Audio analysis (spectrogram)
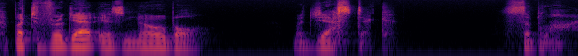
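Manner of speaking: ordinary talk, nothing marked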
